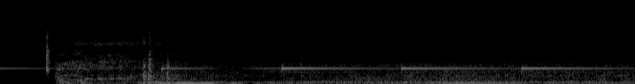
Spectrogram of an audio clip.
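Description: The 6.6-litre Duramax L5P V8 diesel of a 2020 GMC Sierra 2500 cranks and starts about half a second in, catching right away and settling into a low, steady idle, heard from inside the cab. A single-tone chime dings about once every 1.2 seconds throughout.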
